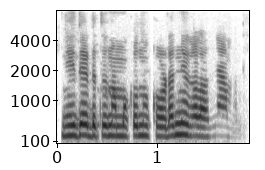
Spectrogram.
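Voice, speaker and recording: A woman with a slightly raised voice talks casually to her viewers while doing yard work. She chats to them as friends as she pulls plants and clears the ground. The sound is from an outdoor home yard, picked up on a handheld camera. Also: a little high, flat delivery, fast, darkish tone, a little hiss or hum, poor audio. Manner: chatty, addresses viewers as friends. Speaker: vlogger. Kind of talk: casual chat while gardening.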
